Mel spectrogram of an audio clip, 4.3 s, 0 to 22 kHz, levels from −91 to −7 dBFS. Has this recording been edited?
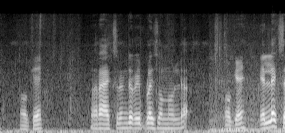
yes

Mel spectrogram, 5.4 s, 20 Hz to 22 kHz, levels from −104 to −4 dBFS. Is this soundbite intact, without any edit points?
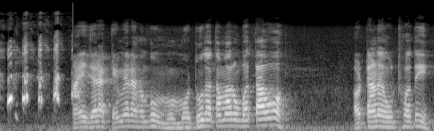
no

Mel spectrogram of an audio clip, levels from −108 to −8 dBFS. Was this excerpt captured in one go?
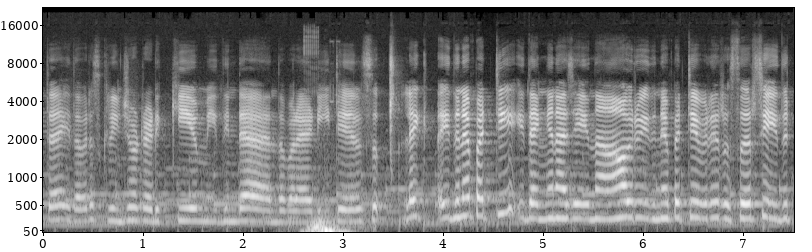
yes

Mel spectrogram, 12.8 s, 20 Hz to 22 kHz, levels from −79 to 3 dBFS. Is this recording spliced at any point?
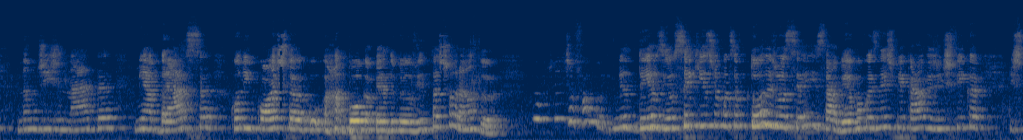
no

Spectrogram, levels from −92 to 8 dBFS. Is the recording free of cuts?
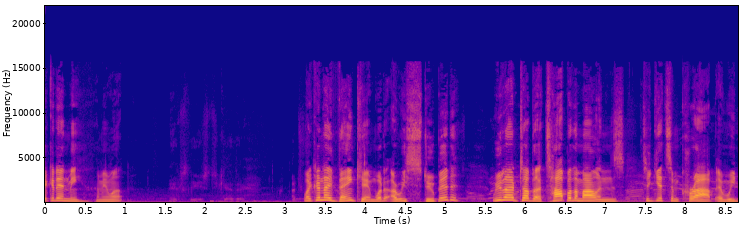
yes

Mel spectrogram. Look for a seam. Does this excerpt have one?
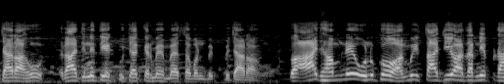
yes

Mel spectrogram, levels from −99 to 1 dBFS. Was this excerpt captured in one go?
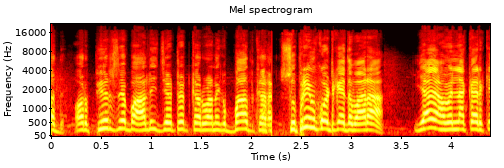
no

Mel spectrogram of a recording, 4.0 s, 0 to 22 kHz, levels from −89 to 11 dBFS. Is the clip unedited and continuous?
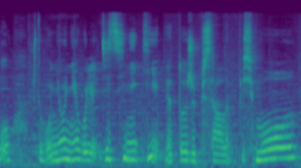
no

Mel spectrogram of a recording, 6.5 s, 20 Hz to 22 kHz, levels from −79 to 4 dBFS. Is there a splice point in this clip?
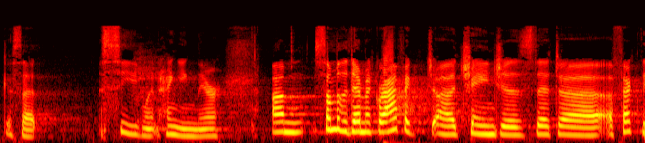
no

